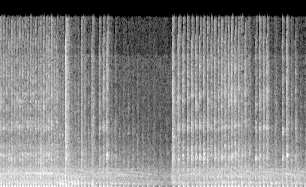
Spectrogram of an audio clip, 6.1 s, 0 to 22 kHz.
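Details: Gravely 5665 freshly fitted with a China carburetor (after a 15hp carb was tried), air cleaner on: uneven, lumpy chuffing of about three to four beats a second wanders and sags, and it only keeps going on part choke.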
